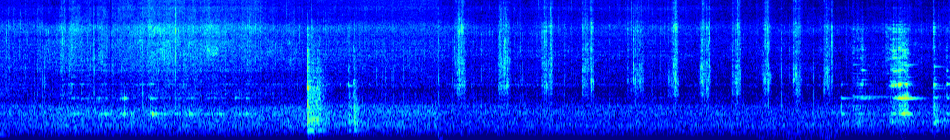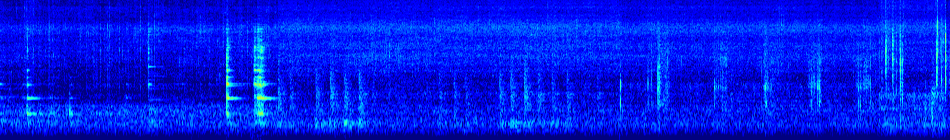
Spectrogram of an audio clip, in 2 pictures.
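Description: Steak frying in a pan, seasoned with salt, pepper and Italian seasoning, gives a constant close sizzle and hiss, broken by a run of sharp clicks and taps from utensils. Nobody speaks.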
